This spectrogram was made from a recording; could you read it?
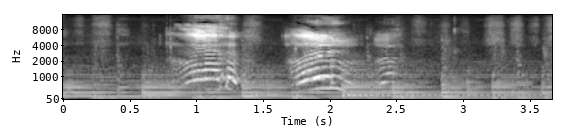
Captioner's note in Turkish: Bebek ağlıyor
